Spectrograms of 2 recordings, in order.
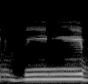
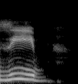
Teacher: Ujung lidah ada di ujung gigi seri bagian atas.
